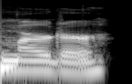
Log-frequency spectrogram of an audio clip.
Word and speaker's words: Murdaugh: Their name is spelled, it's Scottish, I guess. M-U-R-D-A-U-G-H. But I think it's murder. Murder. Actually.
